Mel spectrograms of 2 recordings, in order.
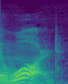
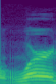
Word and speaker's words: word: english speakers say europeans if they see a word like word they'll say ward w-o-r-d war because in their language o is o in english because we have the strange spelling you know word is w-o-r-d bird is b-i-r-d heard is h-e-a-r-d but they're all pronounced the same bird heard word so a lot of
